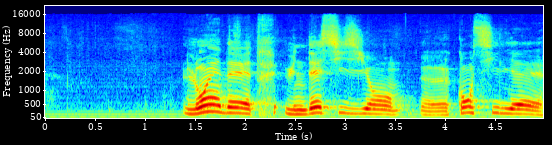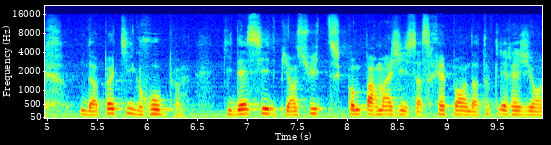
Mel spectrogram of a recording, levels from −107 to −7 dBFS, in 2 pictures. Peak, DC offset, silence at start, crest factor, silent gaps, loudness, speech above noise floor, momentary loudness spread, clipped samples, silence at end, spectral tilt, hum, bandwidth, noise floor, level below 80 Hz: -4 dBFS; under 0.1%; 1.4 s; 20 dB; none; -24 LUFS; 27 dB; 14 LU; under 0.1%; 0 s; -6 dB/octave; none; 16 kHz; -51 dBFS; -54 dBFS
